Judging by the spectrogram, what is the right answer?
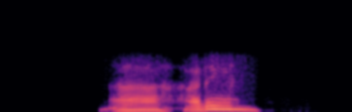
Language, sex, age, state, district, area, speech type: Santali, female, 30-45, Jharkhand, East Singhbhum, rural, conversation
